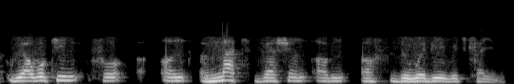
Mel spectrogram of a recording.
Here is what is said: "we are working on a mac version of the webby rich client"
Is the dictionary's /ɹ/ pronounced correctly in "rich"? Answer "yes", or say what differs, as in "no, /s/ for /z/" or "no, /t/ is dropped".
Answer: no, /w/ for /ɹ/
